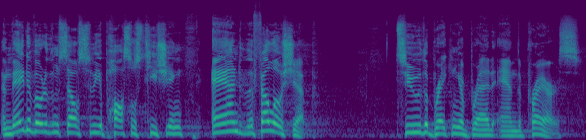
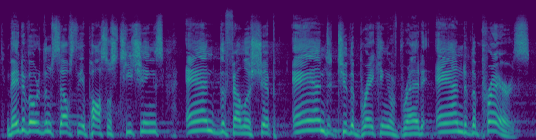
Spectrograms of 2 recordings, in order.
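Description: First: There is a clear break after fellowship. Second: It flows on as an even list after fellowship.

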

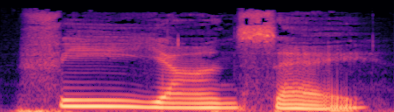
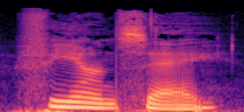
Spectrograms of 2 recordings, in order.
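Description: First: The word is said slowly and drawn out. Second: The word is said at a normal speed.

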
